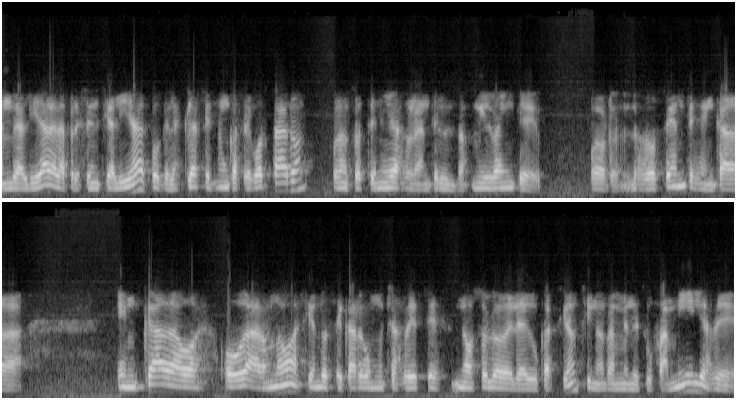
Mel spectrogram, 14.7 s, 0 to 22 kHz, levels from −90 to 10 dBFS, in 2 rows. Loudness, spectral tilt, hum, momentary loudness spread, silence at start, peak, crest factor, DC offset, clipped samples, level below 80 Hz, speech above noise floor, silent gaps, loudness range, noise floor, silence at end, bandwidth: -16 LUFS; -7.5 dB/octave; none; 7 LU; 0 s; 0 dBFS; 16 dB; under 0.1%; under 0.1%; -56 dBFS; 25 dB; none; 4 LU; -41 dBFS; 0 s; 5.2 kHz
